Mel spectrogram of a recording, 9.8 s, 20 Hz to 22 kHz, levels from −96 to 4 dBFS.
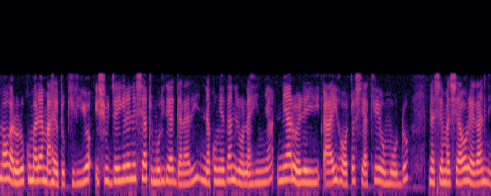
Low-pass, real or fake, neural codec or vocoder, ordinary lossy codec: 5.4 kHz; real; none; none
